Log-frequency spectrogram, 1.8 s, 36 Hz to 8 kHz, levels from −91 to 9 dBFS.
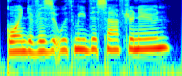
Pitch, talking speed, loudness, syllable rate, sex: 230 Hz, 230 wpm, -14 LUFS, 6.1 syllables/s, female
